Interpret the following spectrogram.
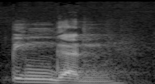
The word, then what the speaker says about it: pinggan: Okay, once again, how do you pronounce the title of the talk? So from Finjan to pinggan, and from cha to arbata.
